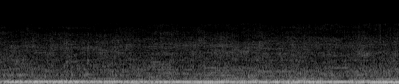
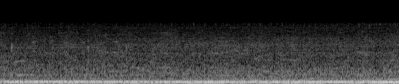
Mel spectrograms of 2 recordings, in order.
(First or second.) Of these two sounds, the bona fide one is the second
